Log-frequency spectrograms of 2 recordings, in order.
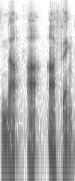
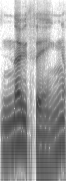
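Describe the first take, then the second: First: The first vowel sounds like 'uh'. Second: The first vowel sounds like 'oh'. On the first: The speaker calls it right. "So always the O pronounced like a U" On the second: The speaker calls it wrong. "you don't say no thing, although it's written no thing"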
